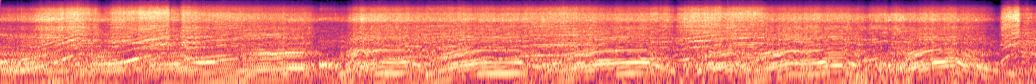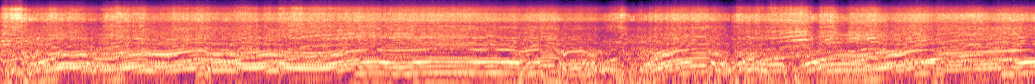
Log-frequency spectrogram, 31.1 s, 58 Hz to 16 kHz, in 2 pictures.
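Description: Ford Mustang RTR drift car's V8 engine heard from inside the cabin, revving hard and constantly rising and falling in pitch under throttle through a drift run. There is a brief lift about halfway through.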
